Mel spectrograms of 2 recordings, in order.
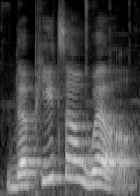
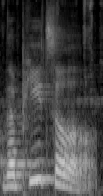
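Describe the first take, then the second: First: Will is said as a full separate word. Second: Will is reduced to a slight ul sound.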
